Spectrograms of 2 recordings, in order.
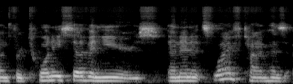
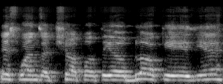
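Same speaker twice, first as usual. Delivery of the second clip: put-on British accent drifting into Australian; 4 semitones higher, 3 dB louder than usual. Trying out a british accent for a listener, attempted british accent. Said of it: "sounded more like Australian".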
